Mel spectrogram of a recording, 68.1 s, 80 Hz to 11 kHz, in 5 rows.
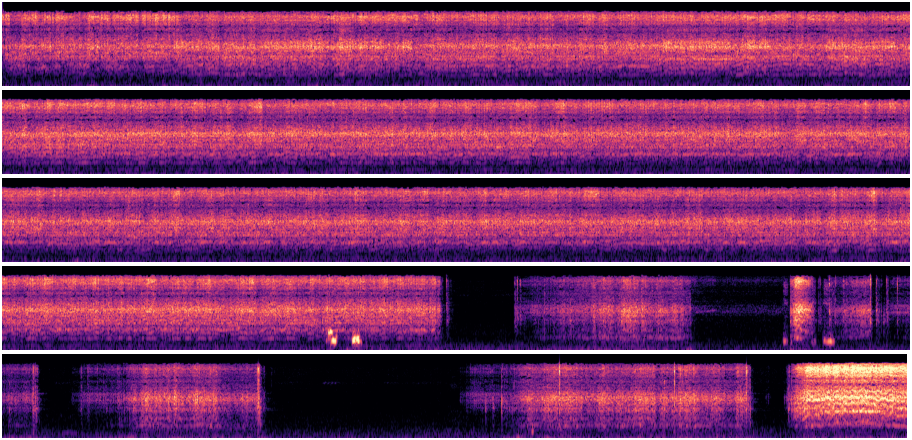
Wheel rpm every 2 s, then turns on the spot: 50, 50, 50, 50, 50, 50, 50, 50, 50, 50, 50, 50, 50, 50, 50, 50, 50, 50, 50, 50, 50, 50, 50, 30, 10, 20, 10, 0, 20, 0, 0, 30, 20, 110.
50-52 56-58 62-66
